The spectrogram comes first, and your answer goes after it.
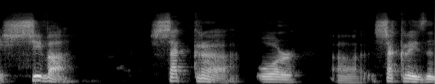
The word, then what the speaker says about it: Shiva: sure so curved there is another sure which is in the word Shiva for example Shiva or yeah sure where we touch with our tongue the alveolar exactly or the place which I touched when we pronounce the consonant or sure yeah and it's different the sir of Shiva and sure of Krishna is different there are two different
